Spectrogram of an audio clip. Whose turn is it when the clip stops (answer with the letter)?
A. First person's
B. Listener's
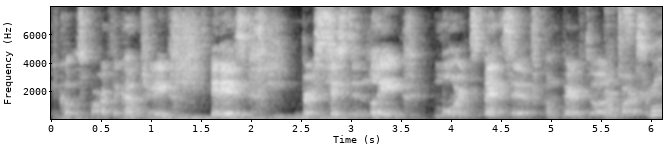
B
